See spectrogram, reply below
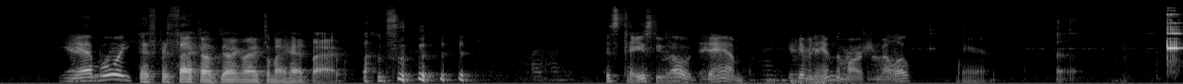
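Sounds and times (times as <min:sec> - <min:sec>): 
speech: 0:00.9 - 0:04.9, 0:06.0 - 0:10.0
glasses clinking in a toast: 0:10.2 - 0:11.8.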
